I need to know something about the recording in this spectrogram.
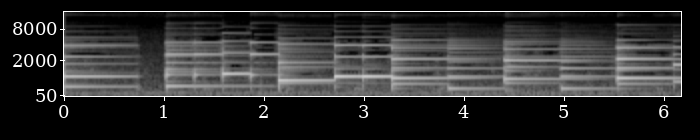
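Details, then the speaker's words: Older-model musical clock played via demonstration button, which doesn't always work: bright chime melody note by note with clean decay and dated sound quality; show played this time, mechanism sometimes sticks halfway closing. "but again this is an older model too as you can kind of tell by the sound quality but I don't think that it makes it any less cute by any means"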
